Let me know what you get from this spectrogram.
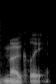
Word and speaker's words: Mowgli: Moggle becomes accepted by the animals of the jungle. – Actually, I've just double checked. It is Mowgli. I'm sorry. I was mispronouncing it that whole film.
